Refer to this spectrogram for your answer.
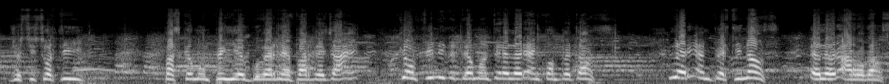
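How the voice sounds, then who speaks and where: Crowd noise fills the background as a man speaks in an extremely high pitch for a man, with fairly even intonation. He keeps a moderate pace but takes long, frequent pauses. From Senegal (Thiès). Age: 70s. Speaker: retired politician, activist. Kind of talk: protest speech. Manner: impassioned, emphatic; halting repetitions.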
